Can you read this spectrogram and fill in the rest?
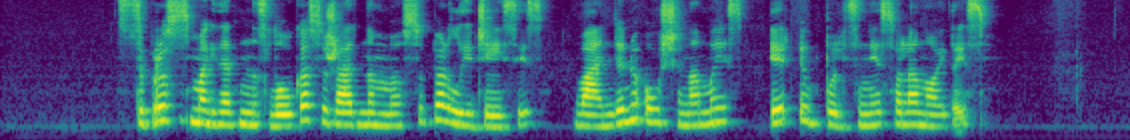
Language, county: Lithuanian, Kaunas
